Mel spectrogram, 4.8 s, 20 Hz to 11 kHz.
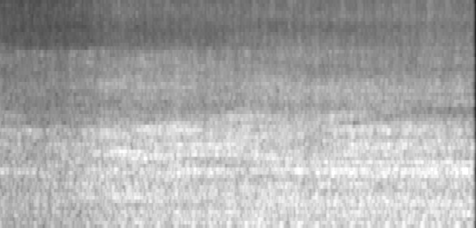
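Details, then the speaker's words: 1956 Chevy Bel Air V8: a rough, lumpy idle that never settles, during a water spray test on the headers. Two cylinders on one bank are not firing, though one then seemed to start firing again. Misfire. "So we got 2 cylinders on this side that are Okay. not firing."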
